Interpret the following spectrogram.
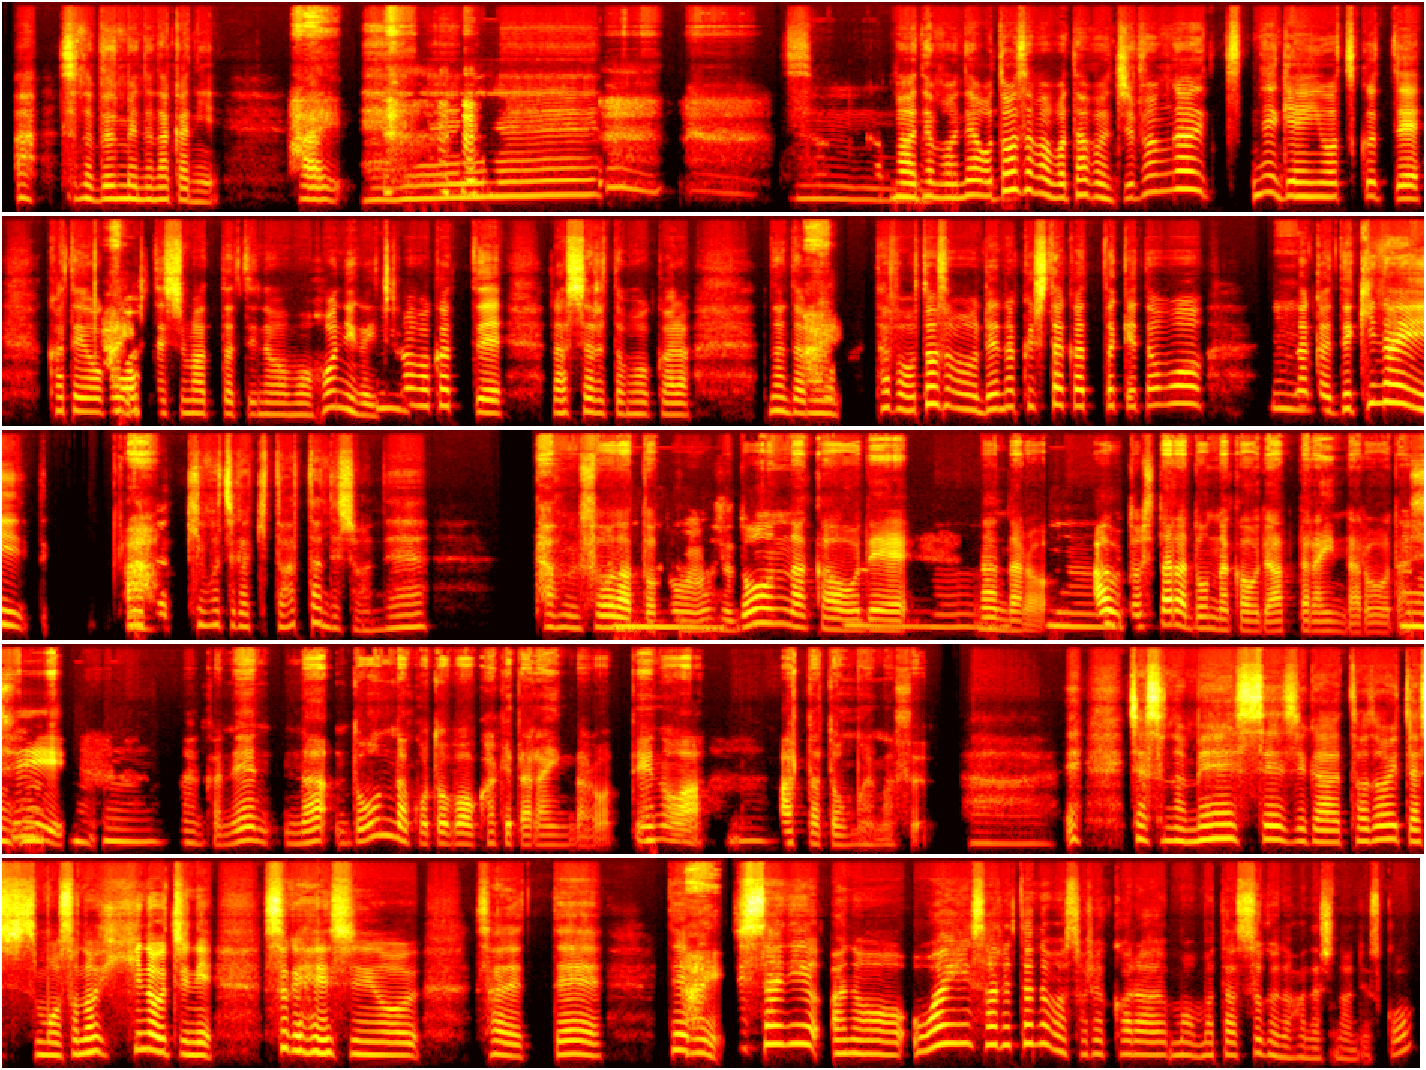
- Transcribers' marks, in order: laugh; other background noise; tapping
- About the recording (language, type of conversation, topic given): Japanese, podcast, 疎遠になった親と、もう一度関係を築き直すには、まず何から始めればよいですか？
